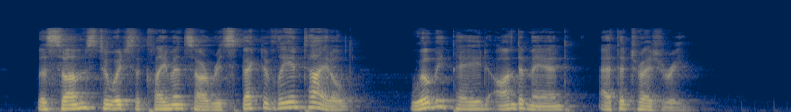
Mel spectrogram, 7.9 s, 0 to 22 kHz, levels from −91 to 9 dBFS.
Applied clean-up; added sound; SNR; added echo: none; none; none; reverberation time 0.4 s.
